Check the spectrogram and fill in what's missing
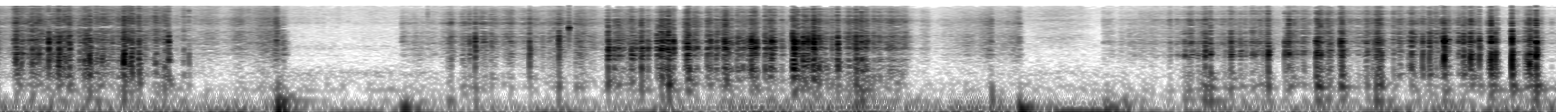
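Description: Fingertips press and poke into the top surface of a dry green floral foam cube resting on a wooden tray, leaving a dimpled, crunchy texture. Dense, fine crunching and crackling is heard in bursts, with two brief quieter pauses between them.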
